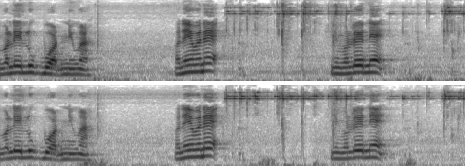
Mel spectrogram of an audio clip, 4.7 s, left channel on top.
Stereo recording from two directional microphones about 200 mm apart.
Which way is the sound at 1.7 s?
20° right (ahead or behind).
